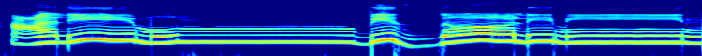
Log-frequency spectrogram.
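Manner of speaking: আলিমুম বিজ্জলিমিন drawn out slowly, with nasal sounds held; slow recitation. Shown as a demonstration. Teacher modelling the whole phrase slowly for a student. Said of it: "ইকলাবটা এভাবে পড়তে হয়".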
